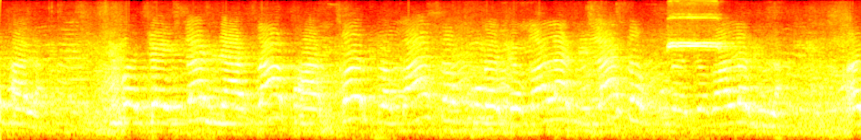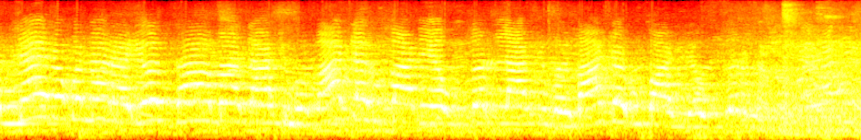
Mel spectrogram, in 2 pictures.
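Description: A young girl giving a speech in Marathi into a microphone, her high child's voice rising and falling in an emphatic, declaiming delivery. A brief high-pitched tone sounds about five seconds in.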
